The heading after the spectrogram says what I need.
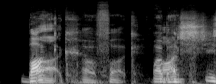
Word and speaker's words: Bach: How do you say it? Is it Botch? Bach.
